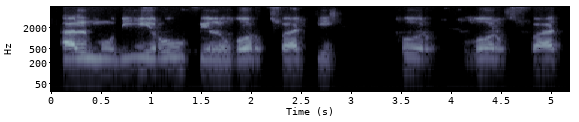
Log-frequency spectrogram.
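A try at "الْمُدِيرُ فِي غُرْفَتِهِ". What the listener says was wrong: Kalau membaca harus diperhatikan ada alif lam atau tidak, ya. Itu fi ghurfatihi. Bukan fil, enggak ada alif lamnya. Fi ghurfatihi.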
